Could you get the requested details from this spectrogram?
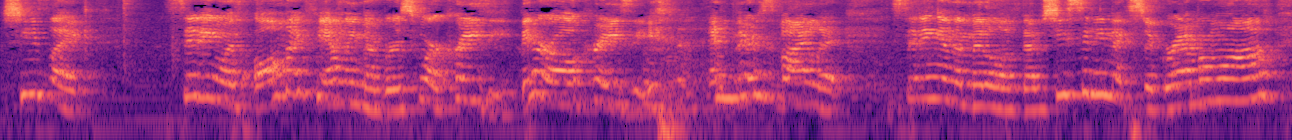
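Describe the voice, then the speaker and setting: A woman's voice: sits high, expressive, moderate pace. A woman in her twenties giving a laughing, emotional wedding toast at a reception. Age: 20s. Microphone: handheld microphone. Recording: echoey hall, distant mic, faint room noise.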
